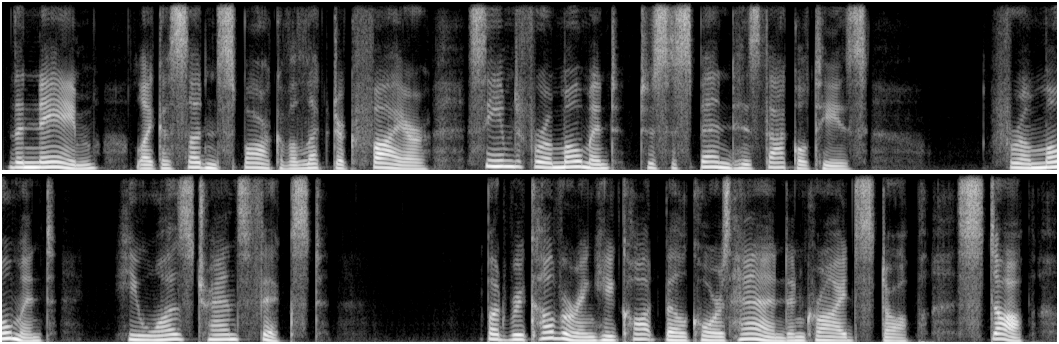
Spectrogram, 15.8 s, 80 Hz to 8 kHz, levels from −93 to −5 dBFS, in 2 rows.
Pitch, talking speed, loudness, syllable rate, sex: 195 Hz, 120 wpm, -18 LUFS, 3.9 syllables/s, female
